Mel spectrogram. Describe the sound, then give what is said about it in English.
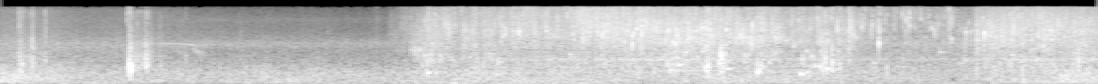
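Gasoline being poured from a can and soaking the inside of a car. After a couple of seconds of near silence, a loud, steady splashing wash of liquid begins and keeps going to the end. “A lot of gasoline in one can. Soak the inside, too.”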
